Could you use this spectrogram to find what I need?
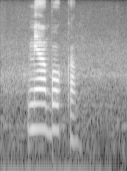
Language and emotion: Russian, neutral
